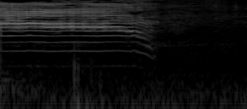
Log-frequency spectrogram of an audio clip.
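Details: A village kitten, a Peaknose and Javanese cross, gives one loud, clear meow lasting under a second. The bright, harmonic tone holds steady and then slides downward at the end, with quiet room noise afterward.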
